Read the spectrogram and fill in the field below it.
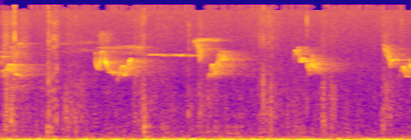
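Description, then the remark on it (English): A red-eyed vireo sings short, clipped phrases about once a second, clear, from behind the person recording, while footsteps crunch and rustle steadily underneath as they walk. “Alright, I'm gonna walk past this red-eyed vireo and let's go listen to this magnolia warbler.”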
